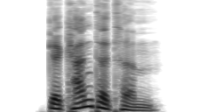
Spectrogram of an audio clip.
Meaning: strong dative masculine/neuter singular of gekantet
- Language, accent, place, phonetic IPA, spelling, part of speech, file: German, Germany, Berlin, [ɡəˈkantətəm], gekantetem, adjective, De-gekantetem.ogg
